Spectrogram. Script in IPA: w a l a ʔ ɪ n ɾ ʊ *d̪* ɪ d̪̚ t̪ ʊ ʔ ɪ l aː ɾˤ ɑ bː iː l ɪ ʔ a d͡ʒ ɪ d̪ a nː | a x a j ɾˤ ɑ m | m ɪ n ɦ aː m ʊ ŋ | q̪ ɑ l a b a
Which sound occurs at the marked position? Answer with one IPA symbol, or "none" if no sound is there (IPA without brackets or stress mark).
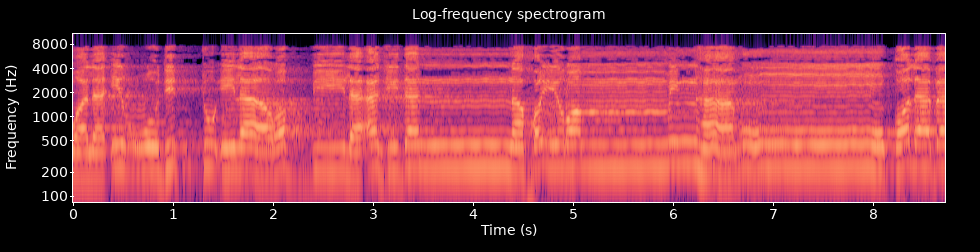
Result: d̪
